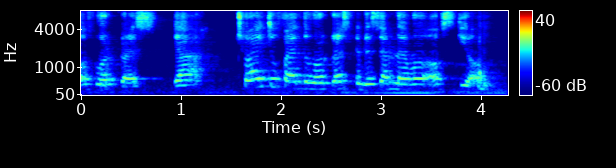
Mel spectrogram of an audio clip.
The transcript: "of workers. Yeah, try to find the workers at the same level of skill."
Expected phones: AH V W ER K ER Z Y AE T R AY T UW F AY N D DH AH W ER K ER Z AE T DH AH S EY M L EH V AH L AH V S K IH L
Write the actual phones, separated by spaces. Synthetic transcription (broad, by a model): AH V W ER K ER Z Y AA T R AY T UW F AY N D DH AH W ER K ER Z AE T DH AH S EY M L EH V AH L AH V S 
